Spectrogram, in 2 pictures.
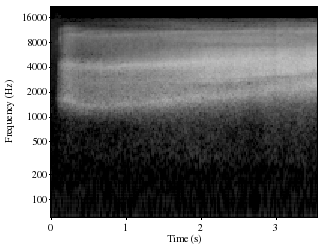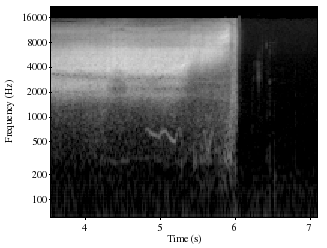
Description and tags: Woosh1 Up 4b 135bpm
Upward woosh
4 bars @ 135bpm
loop, beatbox, creative, dare-19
